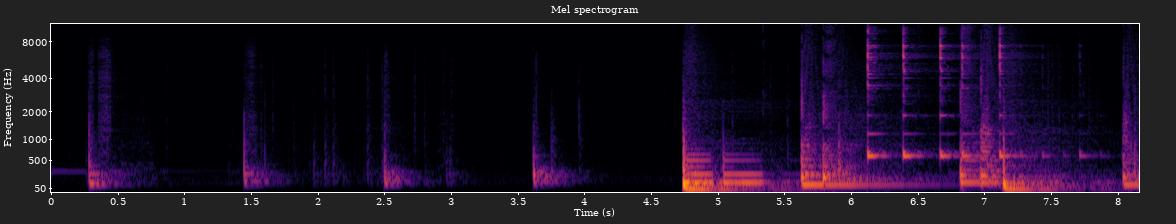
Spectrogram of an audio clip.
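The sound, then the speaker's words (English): Four slow, evenly spaced footsteps of a man who rose from his chair and walks toward a newt thud heavily against silence in a quiet room, each a dull knock with a short tail, before loud, sustained music with steady tones abruptly takes over. “I heard each footstep as he approached the newt.”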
